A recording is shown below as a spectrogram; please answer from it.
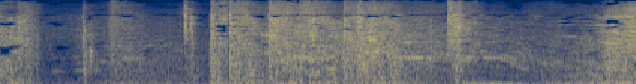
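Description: Action-film soundtrack: a run of hard impacts and crashes, several sharp hits in the first second and a half and another about three seconds in, over a continuous low rumble and dramatic score.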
